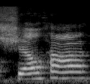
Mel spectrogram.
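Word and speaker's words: Xel-Há: of Cancun or something it's called shell high but it's spelled x-a-h-a and Michael Ann you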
